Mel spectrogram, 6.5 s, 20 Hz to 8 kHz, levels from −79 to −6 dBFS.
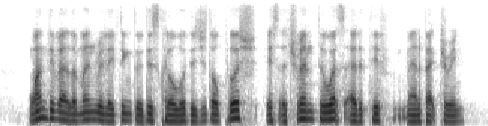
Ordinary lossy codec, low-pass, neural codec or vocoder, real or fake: AAC, 32 kbps; 7.2 kHz; codec, 16 kHz, 0.8 kbps, ZipCodec; fake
